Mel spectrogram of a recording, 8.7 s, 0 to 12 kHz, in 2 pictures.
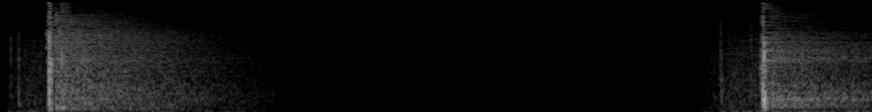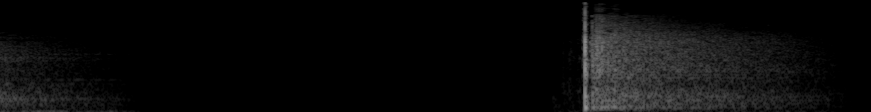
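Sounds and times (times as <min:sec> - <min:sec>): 
volleyball being hit: 0:03.8 - 0:04.5, 0:07.3 - 0:08.3.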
